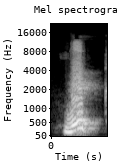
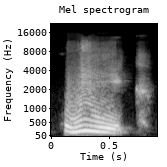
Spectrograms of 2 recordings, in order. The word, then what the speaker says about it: wick: Now be careful, because here it is a wick, it's a short sound, it's not a weak.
